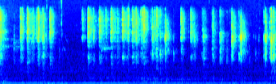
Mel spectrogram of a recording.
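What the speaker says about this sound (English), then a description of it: "Whoever's typing, mute." Rapid computer keyboard typing, a steady stream of light clicks with a brief pause, heard close and fairly faint on an open mic during an online roleplay session.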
